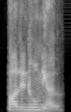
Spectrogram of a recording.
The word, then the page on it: Polynomial: Indian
